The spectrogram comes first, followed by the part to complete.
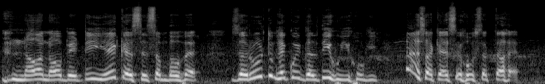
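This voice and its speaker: A woman's voice: a little high, moderate pace, mellow, no room sound, lightly acted. A kindly widowed father-in-law in a cartoon, played by a woman, talks earnestly. He addresses the family in a reassuring way. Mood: disbelieving.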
